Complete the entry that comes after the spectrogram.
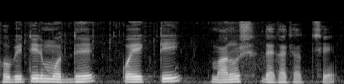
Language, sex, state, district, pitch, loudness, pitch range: Bengali, male, West Bengal, Cooch Behar, 120 Hz, -17 LUFS, 110-130 Hz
